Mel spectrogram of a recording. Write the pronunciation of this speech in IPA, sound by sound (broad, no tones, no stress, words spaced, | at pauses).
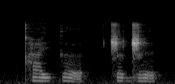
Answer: qʰei̯ kə | ʈ͡ʂɘɖ͡ʐɘ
